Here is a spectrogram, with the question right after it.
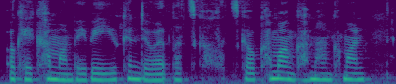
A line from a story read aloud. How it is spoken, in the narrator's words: I softly said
